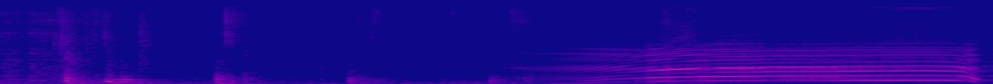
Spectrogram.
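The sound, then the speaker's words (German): Cattle mooing: a few short, soft sounds lead into one long, loud moo that rises briefly, then holds a steady, rich tone before cutting off. “Ich wachte auf vom Muhen der Kühe.”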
